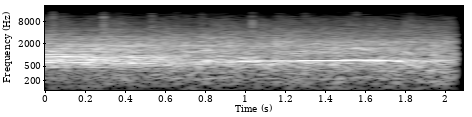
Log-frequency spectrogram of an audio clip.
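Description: Audience applause, a steady clapping that swells just before and holds until the next name is read, fading near the end.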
